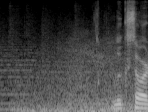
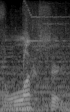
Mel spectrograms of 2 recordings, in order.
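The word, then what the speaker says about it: Luxord: too smart let's go luke sword is the right pronunciation in japanese though yes so who cares okay so we've known him forever as luxor yeah localization is a thing you can also call him luck saw though if you want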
